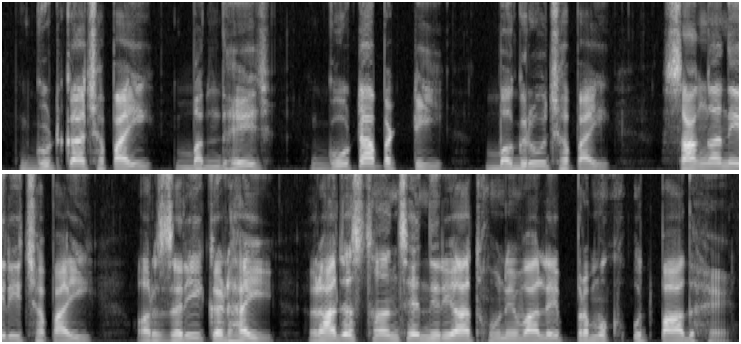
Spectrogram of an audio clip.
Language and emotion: Hindi, neutral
